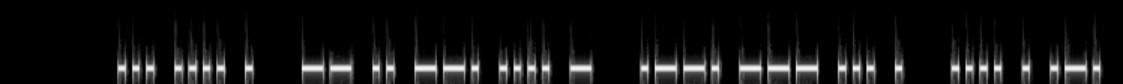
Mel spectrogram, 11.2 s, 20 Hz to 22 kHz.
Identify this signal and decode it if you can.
Morse code, heard as a keyed tone, about 17 wpm, 700 Hz. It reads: SHE MIGHT POSE HER
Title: Sentences from Top 1000 Words - Review Part 2 - 17wpm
